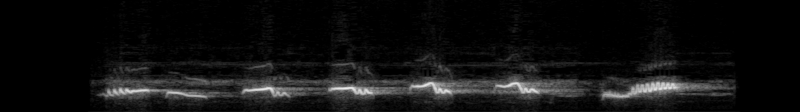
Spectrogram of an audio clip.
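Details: A pale-breasted thrush whistles six quick phrases in a row, mostly down-slurred notes ending with an upward-sweeping whistle, nothing else audible.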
